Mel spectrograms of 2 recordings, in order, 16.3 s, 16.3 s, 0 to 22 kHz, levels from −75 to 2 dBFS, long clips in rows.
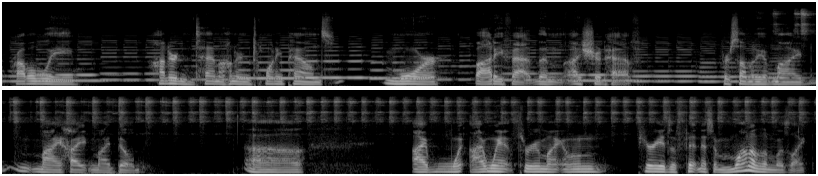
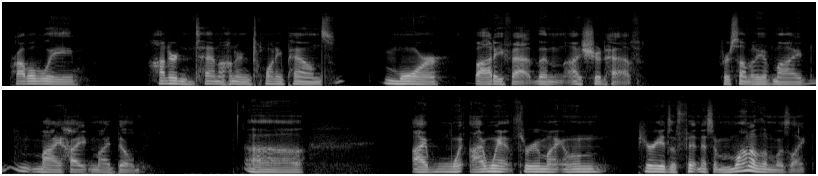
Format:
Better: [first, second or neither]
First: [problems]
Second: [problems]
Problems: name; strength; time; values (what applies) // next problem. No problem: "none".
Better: second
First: background music; loud; throughout; 5 dB below the speech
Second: none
